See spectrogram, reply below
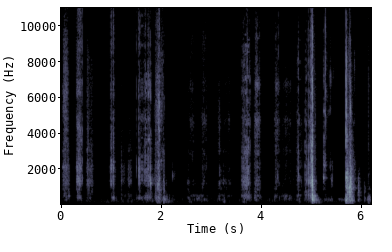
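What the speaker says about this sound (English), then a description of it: "we're going to cut right along this first score line and cut off these 2 squares" Scissors snip through scored paper card for a greeting card and gift box, a series of short crisp cuts and rustles in an uneven rhythm, close and fairly quiet with silent gaps between strokes.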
